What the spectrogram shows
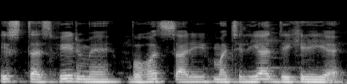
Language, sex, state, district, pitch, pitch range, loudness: Hindi, male, Jharkhand, Ranchi, 120 Hz, 115-125 Hz, -15 LUFS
